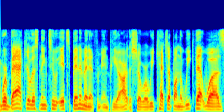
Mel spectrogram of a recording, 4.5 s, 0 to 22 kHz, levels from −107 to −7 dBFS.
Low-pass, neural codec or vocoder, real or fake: 7.2 kHz; none; real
